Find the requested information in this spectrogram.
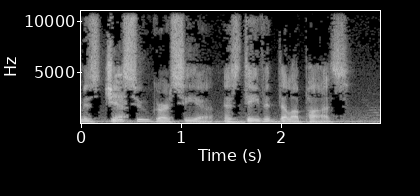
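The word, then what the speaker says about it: Jsu Garcia: spelled j s u yeah his name is Jesu Garcia as David de La Paz so I still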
